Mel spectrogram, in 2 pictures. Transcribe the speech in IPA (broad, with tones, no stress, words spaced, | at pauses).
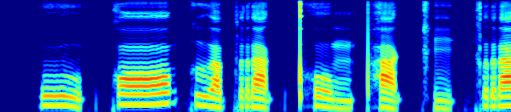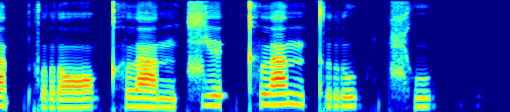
wu˨˩ʔkɔː˦˥ kɯ˨˩a̯pra˨˩k̚ pʰo˨˩mpʰa˨˩k̚ ʔi˨˩ʔkra˥˩t̚krɔː˦˥ kʰla˧nt͡ɕe˦˥ʔkʰla˥˩n tru˥˩k̚ t͡ɕʰu˦˥k̚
